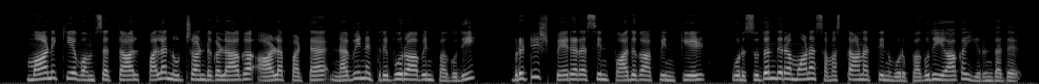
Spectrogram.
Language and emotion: Tamil, neutral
